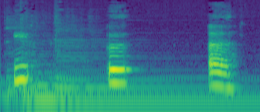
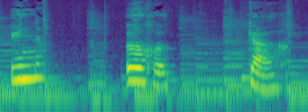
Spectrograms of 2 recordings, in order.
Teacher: Next, we have the palatal rounded vowels. They come from the front of the palate, but you round your lips. Open your mouth progressively. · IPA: /y/, /ø/, /œ/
